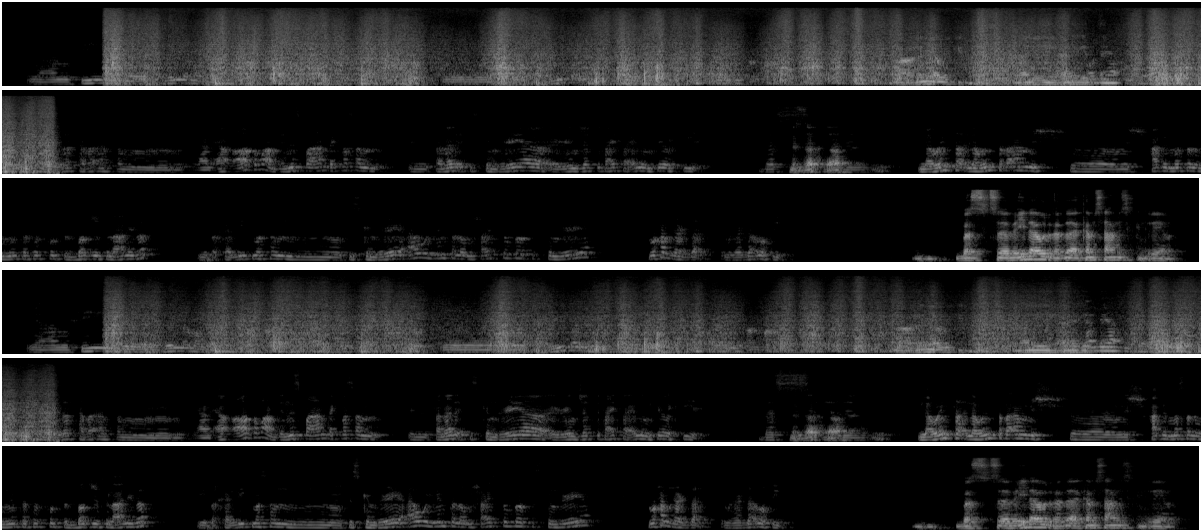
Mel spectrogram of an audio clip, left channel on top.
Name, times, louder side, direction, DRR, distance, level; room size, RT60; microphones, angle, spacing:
voice 1, 0.2-3.7 4.4-8.0 8.8-9.4 10.6-15.8 16.1-19.0 19.6-20.9 21.1-25.5 25.9-29.9 30.4-31.8, right 2 dB, 50° right, 0.5 m, -45 dB
sound 1, 1.0-12.5, left 4 dB, 25° left, 0.4 m, -34 dB
voice 2, 8.9-9.5 10.1-11.2 19.9-20.4 33.1-35.7, left 3 dB, 65° left, 0.7 m, -33 dB
3.8 x 2.4 x 2.4 m
head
